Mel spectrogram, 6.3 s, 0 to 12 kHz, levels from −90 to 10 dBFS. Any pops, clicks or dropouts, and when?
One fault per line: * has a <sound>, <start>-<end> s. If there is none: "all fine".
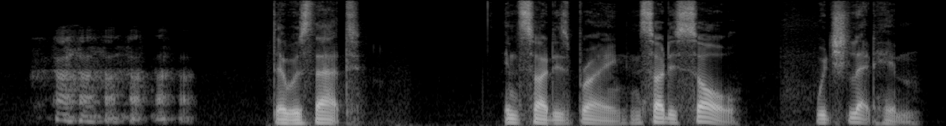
* has a laugh, 0.2-1.3 s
